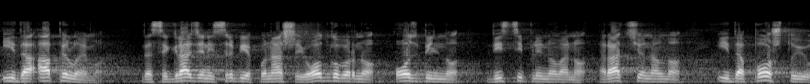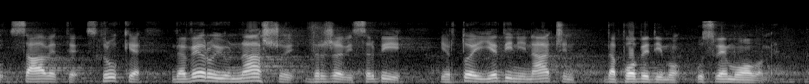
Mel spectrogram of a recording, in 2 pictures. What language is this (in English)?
Serbian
